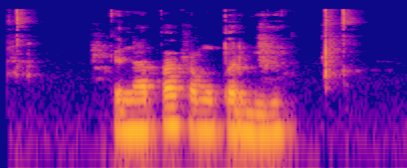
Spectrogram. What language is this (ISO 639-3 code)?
ind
